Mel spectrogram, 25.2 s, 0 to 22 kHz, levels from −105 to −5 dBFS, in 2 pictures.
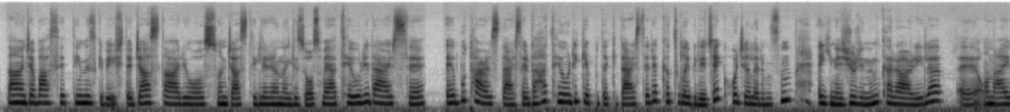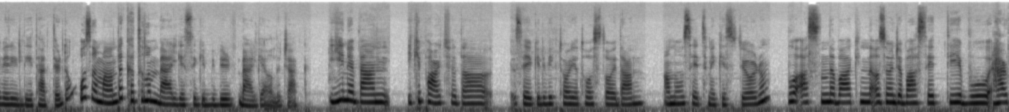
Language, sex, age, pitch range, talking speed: Turkish, female, 30-49, 205-250 Hz, 140 wpm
